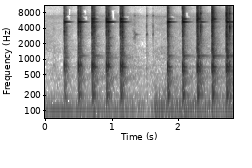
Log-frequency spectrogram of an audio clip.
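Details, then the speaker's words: 1987 Pontiac Fiero GT transmission seal being driven in with a punch on its flange during a clutch job: two sets of five sharp, bright metallic taps whose note changes when the seal is fully seated; seal fully seated. "because that's all you want to tap on it makes a different noise when I when it's seated all the way"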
